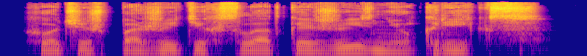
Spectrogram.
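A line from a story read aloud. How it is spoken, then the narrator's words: Plain. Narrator (Russian): спросил он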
